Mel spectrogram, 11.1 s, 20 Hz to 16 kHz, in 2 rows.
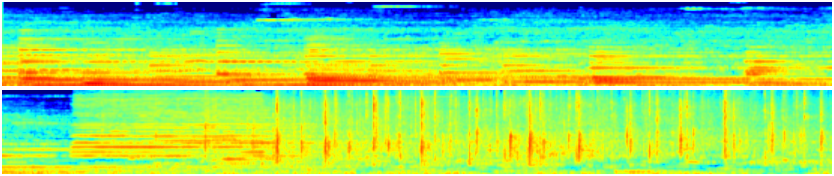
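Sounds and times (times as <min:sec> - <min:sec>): audience clapping: 0:06.5 - 0:11.0.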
